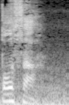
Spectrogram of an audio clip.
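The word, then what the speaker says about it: Porsche: pronounce कैसे करते हैं so real way how Pasha is pronounced जज पोसा so when we came to know कि पशा को ऐसे प्रोनाउंस करना लाइक पोसा आई तो कमेंटेड की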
